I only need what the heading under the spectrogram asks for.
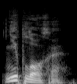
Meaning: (adverb) not badly; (adjective) short neuter singular of неплохо́й (neploxój)
- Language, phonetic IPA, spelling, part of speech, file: Russian, [nʲɪˈpɫoxə], неплохо, adverb / adjective, Ru-неплохо.ogg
